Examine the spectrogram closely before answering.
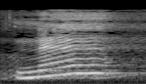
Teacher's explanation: يبقى النون بالمد بتاعها مرقق نارا، الراء هي المفخمة لأن كل راء مفتوحة مفخمة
